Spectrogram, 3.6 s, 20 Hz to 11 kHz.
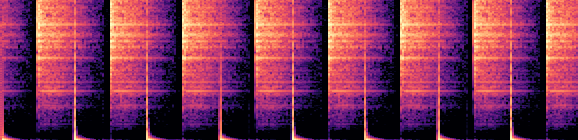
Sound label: Beat, Old Skool House, 132bpm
